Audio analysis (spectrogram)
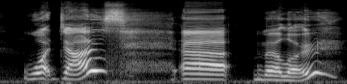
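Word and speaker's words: Merlot: Merlo.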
